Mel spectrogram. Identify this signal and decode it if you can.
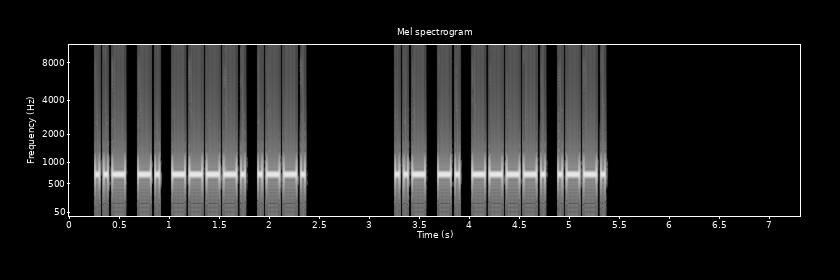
Morse code, heard as a keyed tone, about 28 wpm, 700 Hz. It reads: UN9P UN9P
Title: DXCC-100 Call Signs - 4 Characters - Repeated 2x - 28wpm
